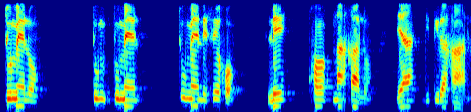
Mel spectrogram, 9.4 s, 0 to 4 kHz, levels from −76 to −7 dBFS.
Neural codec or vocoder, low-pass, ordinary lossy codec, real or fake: none; 3.6 kHz; none; real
